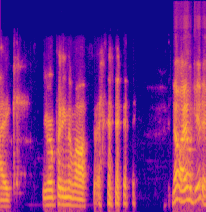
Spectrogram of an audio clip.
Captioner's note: laughs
